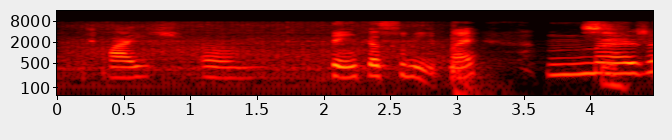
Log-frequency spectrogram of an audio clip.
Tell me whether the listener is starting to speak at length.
No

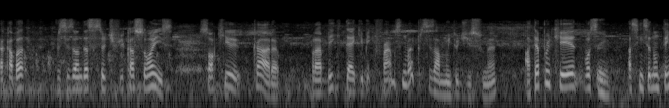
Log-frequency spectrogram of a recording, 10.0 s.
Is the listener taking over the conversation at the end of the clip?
No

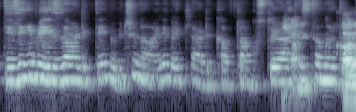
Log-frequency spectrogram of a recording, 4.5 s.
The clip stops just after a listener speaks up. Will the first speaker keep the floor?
No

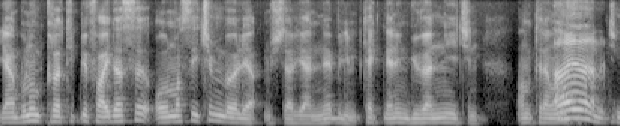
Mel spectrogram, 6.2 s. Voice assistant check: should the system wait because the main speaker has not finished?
No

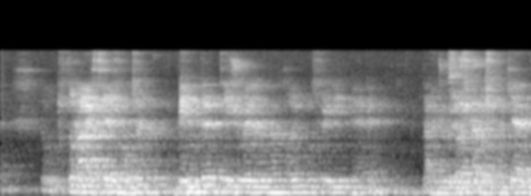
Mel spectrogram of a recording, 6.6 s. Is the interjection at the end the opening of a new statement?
No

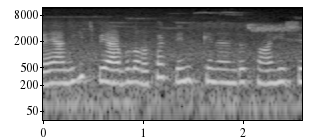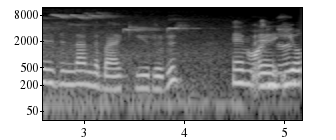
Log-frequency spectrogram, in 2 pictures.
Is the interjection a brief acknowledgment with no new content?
Yes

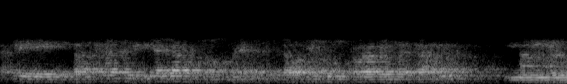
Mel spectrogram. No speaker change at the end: Yes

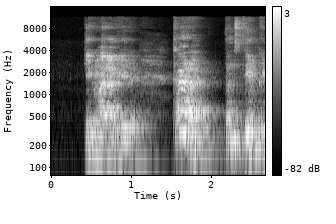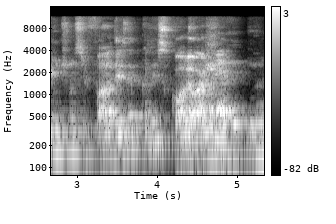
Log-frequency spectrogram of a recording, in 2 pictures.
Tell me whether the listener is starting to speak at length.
Yes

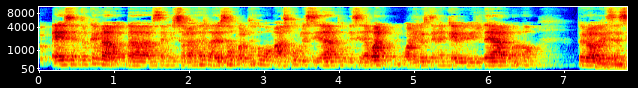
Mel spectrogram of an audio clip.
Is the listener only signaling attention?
Yes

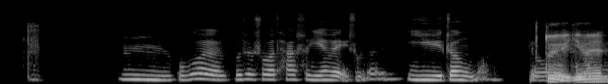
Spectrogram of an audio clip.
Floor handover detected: Yes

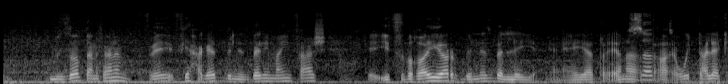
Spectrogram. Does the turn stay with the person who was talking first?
Yes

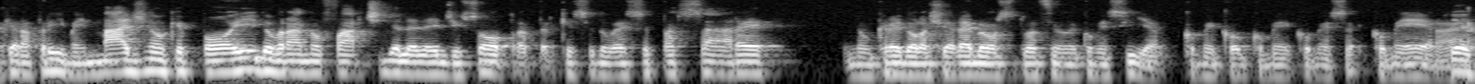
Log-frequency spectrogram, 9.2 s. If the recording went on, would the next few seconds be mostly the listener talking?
Yes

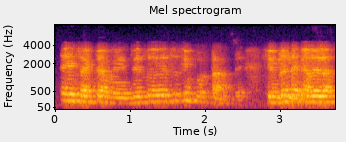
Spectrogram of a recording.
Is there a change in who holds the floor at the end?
No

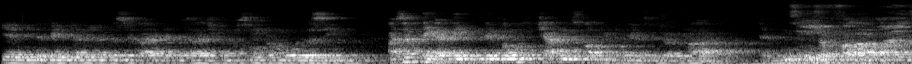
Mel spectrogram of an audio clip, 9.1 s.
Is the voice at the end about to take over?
Yes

